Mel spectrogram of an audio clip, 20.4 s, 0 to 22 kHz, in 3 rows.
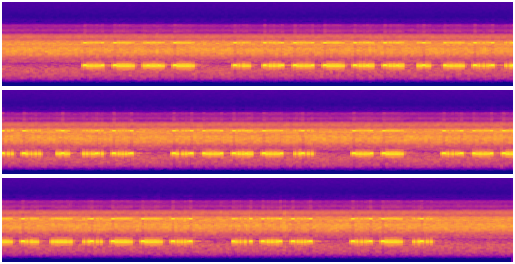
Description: Hellschreiber (Feld-Hell, 122.5 baud), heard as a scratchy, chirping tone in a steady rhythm, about 1000 Hz. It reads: DEZE KADERRICHTLIJN WORDT DE HOEKSTEEN VAN HET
